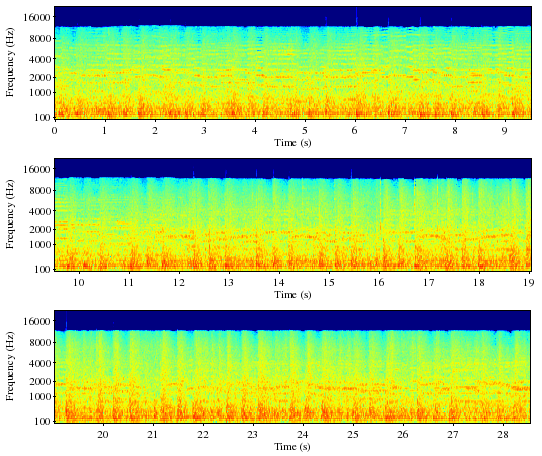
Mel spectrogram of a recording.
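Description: A band of Catalan bagpipes (sacs de gemecs) playing a marching tune over their steady drone. About twelve seconds in, regular drumbeats come in and a shrill reed melody from gralles takes over.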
